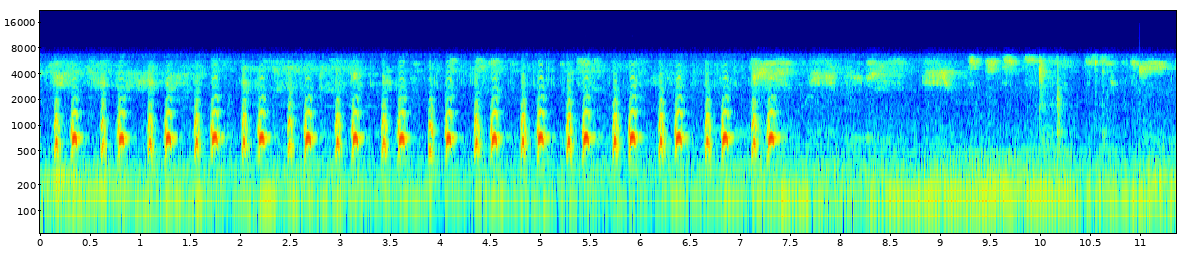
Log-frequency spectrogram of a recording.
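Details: Takur teguk teguk barbet used as a lure for barbets gone silent: a long run of regular, hollow, knocking notes repeated about twice a second for seven seconds, then quiet with faint high background sounds.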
